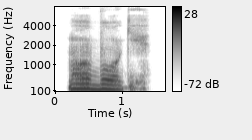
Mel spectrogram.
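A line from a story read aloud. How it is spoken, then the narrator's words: Barely audible whisper. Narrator (Russian): едва слышно прошептал Дагрен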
